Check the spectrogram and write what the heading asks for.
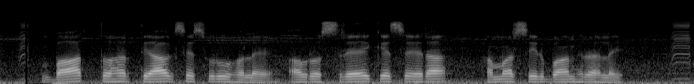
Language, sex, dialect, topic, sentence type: Magahi, male, Southern, banking, statement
